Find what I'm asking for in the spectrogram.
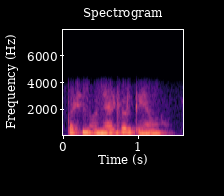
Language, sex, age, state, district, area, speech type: Kashmiri, female, 18-30, Jammu and Kashmir, Bandipora, rural, conversation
